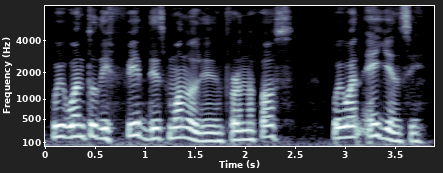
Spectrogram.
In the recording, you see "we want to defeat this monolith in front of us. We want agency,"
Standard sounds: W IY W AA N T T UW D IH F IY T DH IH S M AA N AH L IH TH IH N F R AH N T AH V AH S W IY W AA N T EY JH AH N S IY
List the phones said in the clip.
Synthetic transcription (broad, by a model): W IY W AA N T T UW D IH F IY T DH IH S M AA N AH L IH IH N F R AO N AH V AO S W IY W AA N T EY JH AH N S IY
